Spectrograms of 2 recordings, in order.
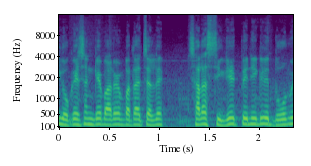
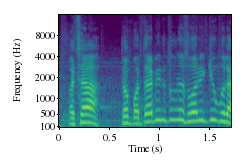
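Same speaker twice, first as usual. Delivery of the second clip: high-pitched imitation of an indignant girlfriend; mimicked offended disbelief; mock indignation; 7 semitones higher than usual. Imitating girlfriend challenging an apology.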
